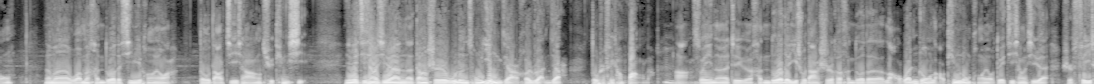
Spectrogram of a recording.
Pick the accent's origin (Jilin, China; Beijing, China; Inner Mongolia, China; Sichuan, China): Beijing, China; 因为我也是老北京人是吧，从小呢就生在我们的北京话叫齐化门内啊，齐化门。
